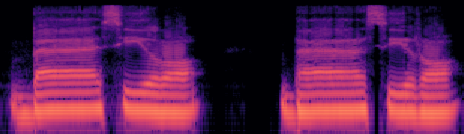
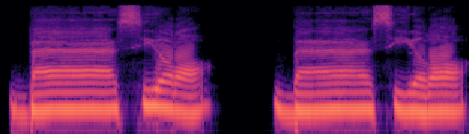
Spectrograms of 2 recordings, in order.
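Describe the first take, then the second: First: বাসিরা with a thin, Bengali-style র; slow বাসিরা, র not thickened; light r. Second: Slow বাসিরা with thick, full-mouthed র; tongue to the palate on the র of বাসিরা; heavy r. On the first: Teacher demonstrates the wrong, light র. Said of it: "এটাকে যদি আমি মোটা না করি তাহলে কেমন শোনাবে". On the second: Teacher recites বাসিরা with heavy র. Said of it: "এই রটাকে যে উচ্চারণ করছি আমি". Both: Shown as a demonstration.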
